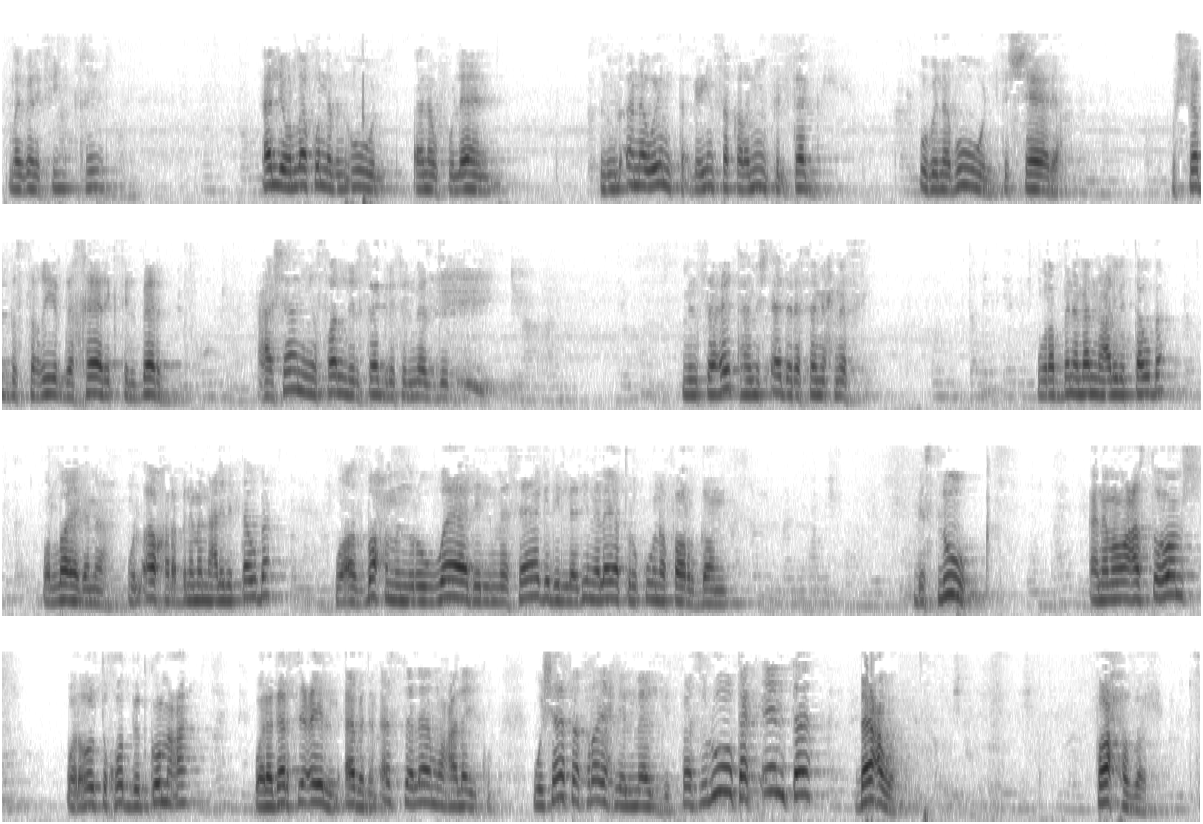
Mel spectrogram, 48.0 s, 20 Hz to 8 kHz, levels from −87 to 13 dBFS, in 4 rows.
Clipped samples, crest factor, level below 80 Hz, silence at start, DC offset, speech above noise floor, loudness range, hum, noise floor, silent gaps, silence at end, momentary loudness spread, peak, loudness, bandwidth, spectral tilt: under 0.1%; 22 dB; -60 dBFS; 0.05 s; under 0.1%; 42 dB; 8 LU; none; -62 dBFS; none; 0.45 s; 14 LU; -2 dBFS; -21 LUFS; 5.2 kHz; -12 dB/octave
